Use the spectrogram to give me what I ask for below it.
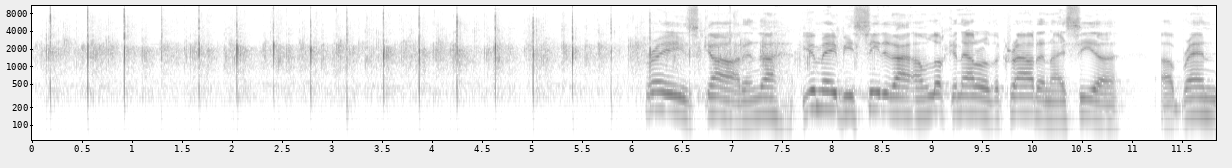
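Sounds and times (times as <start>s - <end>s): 
audience clapping hands: 0.0s - 9.2s
speech: 6.2s - 11.8s.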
